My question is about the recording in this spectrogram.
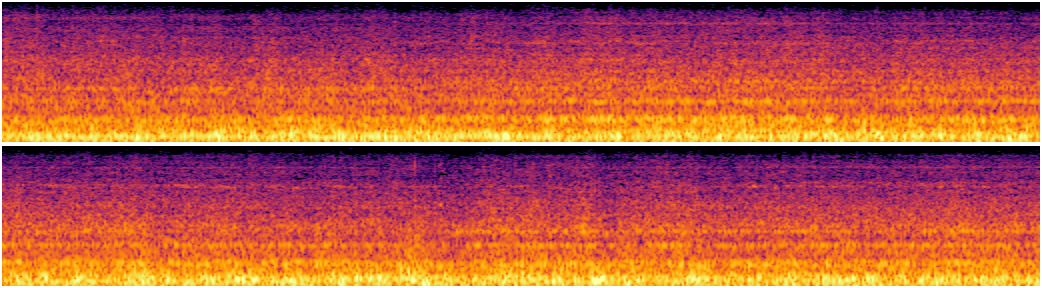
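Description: Steady engine and road noise heard from inside a vehicle travelling at highway speed. A low engine hum stands out for the first few seconds, then blends into the constant rumble.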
